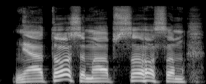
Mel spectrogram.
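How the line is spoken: Laughing. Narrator (Russian): рассмеялась Рая Абаульна

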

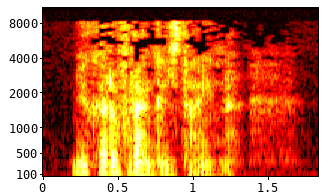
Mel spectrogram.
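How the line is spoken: Exclamation. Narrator (Italian): esclamò Harry, vedendomi piangere amaramente

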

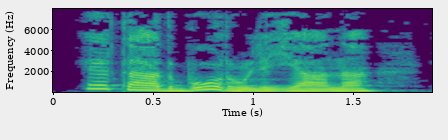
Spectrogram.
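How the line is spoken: Lazy reply. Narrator (Russian): лениво отозвалась Кизония

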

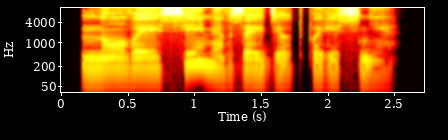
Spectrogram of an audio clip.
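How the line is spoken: Young woman, insinuating voice. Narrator (Russian): заговорила молодица вкрадчивым голосом

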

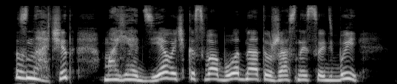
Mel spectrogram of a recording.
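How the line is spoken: Exclaimed. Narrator (Russian): воскликнула Анелла

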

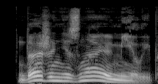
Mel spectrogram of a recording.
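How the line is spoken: Cooing. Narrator (Russian): проворковала я

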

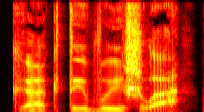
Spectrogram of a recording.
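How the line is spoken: Through gritted teeth. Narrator (Russian): Вопрос вырвался сквозь зубы

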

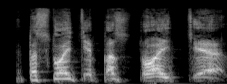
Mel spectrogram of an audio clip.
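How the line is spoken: Frightened hoarse wheeze. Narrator (Russian): захрипел побледневший еврей

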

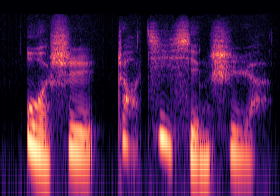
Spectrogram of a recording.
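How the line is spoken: Soft reply. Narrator (Chinese): 亚克林轻声回答

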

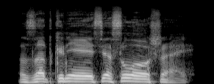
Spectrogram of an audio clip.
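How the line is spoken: Barked. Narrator (Russian): рявкнул Льюис

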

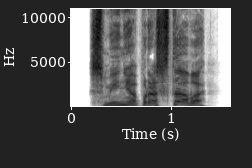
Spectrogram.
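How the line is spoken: Squeaky delighted shout over phone. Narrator (Russian): чуть ли не попискивая от восторга, прокричал в трубку Гринёв

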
